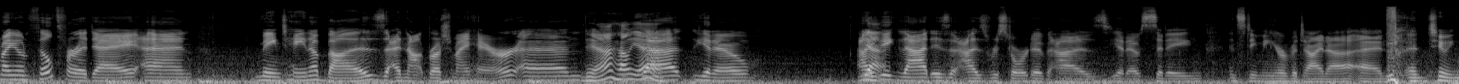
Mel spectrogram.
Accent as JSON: {"language": "English", "country": "United States", "tie": "born or raised there", "also_born_or_lived": "New York City", "said": "I grew up in the New York media market, like right outside of New York City."}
